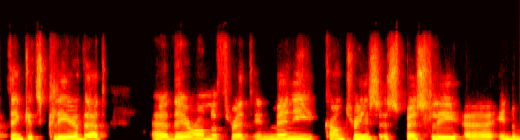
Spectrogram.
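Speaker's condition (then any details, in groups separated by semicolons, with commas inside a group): No condition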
